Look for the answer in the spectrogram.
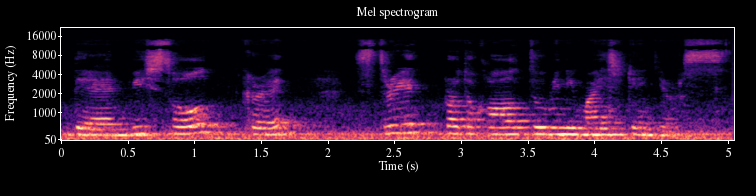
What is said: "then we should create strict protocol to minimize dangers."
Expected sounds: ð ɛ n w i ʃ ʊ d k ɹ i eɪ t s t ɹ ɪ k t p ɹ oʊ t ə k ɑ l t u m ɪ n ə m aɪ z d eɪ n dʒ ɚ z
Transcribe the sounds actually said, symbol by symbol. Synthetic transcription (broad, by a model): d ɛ n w i s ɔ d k ɹ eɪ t s t ɹ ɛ t p ɹ oʊ t ə k ɑ l t u m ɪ n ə m aɪ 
